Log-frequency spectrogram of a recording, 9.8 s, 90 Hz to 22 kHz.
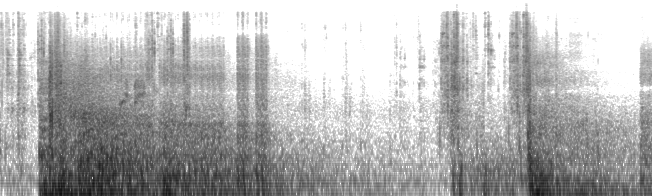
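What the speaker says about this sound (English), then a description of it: "I'm throwing a flashbang." A flashbang pops amid gunfire in Counter-Strike 2, with two loud bursts of blast and rattling fire separated by a calmer stretch of mechanical game noise.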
